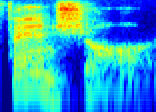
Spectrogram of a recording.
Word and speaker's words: Fanshawe: name was george uh fanshawe is is how i'm told it was pronounced it looks like a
